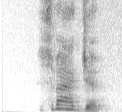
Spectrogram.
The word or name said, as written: zwakte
